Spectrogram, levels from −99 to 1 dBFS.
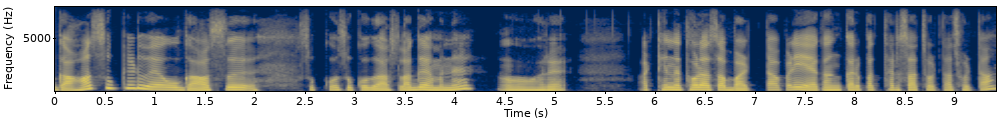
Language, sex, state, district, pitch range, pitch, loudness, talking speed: Marwari, female, Rajasthan, Nagaur, 165-200 Hz, 185 Hz, -18 LUFS, 120 wpm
